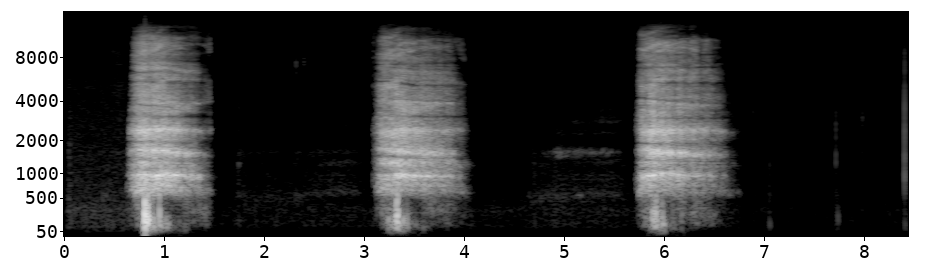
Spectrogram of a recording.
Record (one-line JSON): {"exhalation_length": "8.4 s", "exhalation_amplitude": 32768, "exhalation_signal_mean_std_ratio": 0.35, "survey_phase": "beta (2021-08-13 to 2022-03-07)", "age": "18-44", "gender": "Male", "wearing_mask": "No", "symptom_cough_any": true, "symptom_runny_or_blocked_nose": true, "symptom_sore_throat": true, "symptom_abdominal_pain": true, "symptom_onset": "3 days", "smoker_status": "Ex-smoker", "respiratory_condition_asthma": false, "respiratory_condition_other": false, "recruitment_source": "Test and Trace", "submission_delay": "2 days", "covid_test_result": "Positive", "covid_test_method": "RT-qPCR", "covid_ct_value": 22.9, "covid_ct_gene": "N gene", "covid_ct_mean": 22.9, "covid_viral_load": "30000 copies/ml", "covid_viral_load_category": "Low viral load (10K-1M copies/ml)"}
